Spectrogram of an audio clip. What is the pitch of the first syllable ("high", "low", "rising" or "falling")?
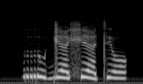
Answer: falling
